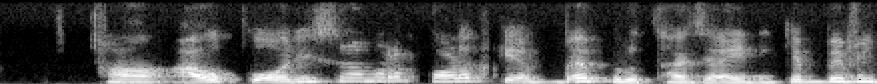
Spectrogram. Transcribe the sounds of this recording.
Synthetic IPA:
hãa̰wpɔɾisɾɔmɔɾɔfʰɔɭɔt̪kebːebɾut̪ːad͡ʒajnikebːebʱi

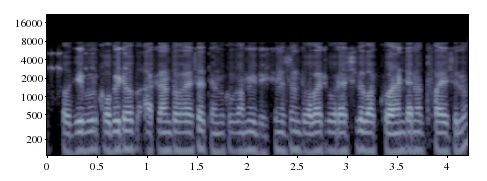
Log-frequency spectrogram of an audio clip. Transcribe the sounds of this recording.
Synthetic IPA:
sɔd͡ʒibuɾkɔbʱiʈɔt̪akɾant̪ɔɦojaset̪ẽw̃lokɔkamibʱeksinesɔnpɾɔbʱaɦid̪kɔɾajsilũbakwaɾeɳʈajnɔt̪ʰɔajasilũ

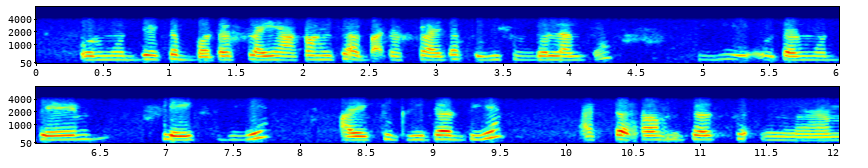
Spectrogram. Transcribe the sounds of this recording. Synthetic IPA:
oɾmod̪ʱːeɛːk̚ʈabəʈəɾflaːjãːkʰaɦoet͡ʃʰeɔːɾbaʈəɾflaːit̪akʰubʱiʃʊ̃nd̪ʱəɾlɐɡd͡ʒae | kiot̪əɾmod̪ʱːe | fleːksd̪ie | ɔːɾek̚ʈuɡɾiʈəɾd̪ie | ɛ̰ːk̚ʈad͡ʒɐsʈ

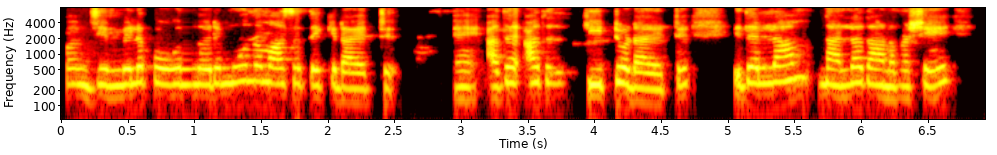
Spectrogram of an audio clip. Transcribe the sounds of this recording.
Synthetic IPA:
ɐpːɐmd͡ʑimːilpo̞ːɣunːɐo̞ɾumuːnːɨmaːsɐt̪ːe̞ːkːiɽaːjiʈːɨ | ɐ̰ðɨʔɐðɨkiːtːoːɽaːjiʈːɨiðe̞lːaːmnɐlːɐðaːɳɨpɐkʂe̞ː

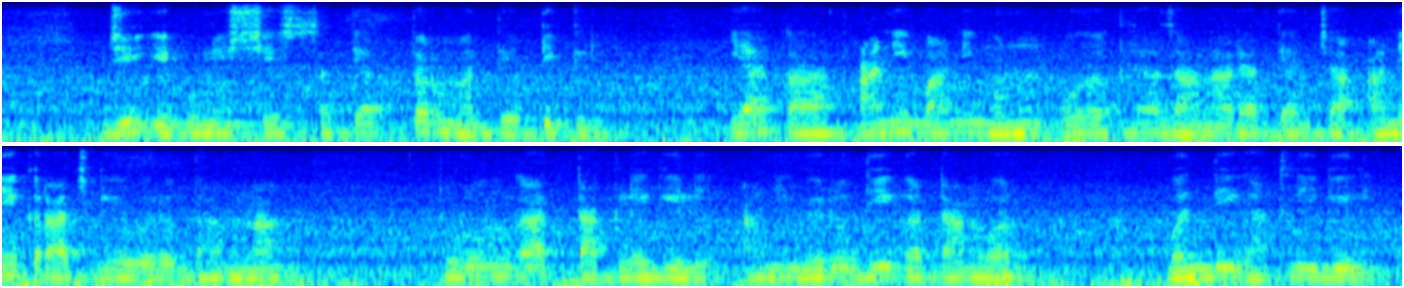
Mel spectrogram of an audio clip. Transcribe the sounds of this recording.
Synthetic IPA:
d͡ʑiːʔekuñisɕesət̪jat̪ːəɾməd̪ʱːjeʈikliː | jakaɭat̪aɽ̃ibaɽ̃iːm̤əɽ̃uːnoɭəkʰljad͡zaɽ̃aɾjat̪jaɲt͡ɕjaʔənekɾad͡zkiʋiɾud̪ʱːanːa | t̪ʰuɾoŋɡat̪ʈakleɡelḭaɽ̃iʋiɾod̪ʱiːɡʱəʈãʋəɾ | bənd̪ʱiːɡʱat̪liːɡelḭː

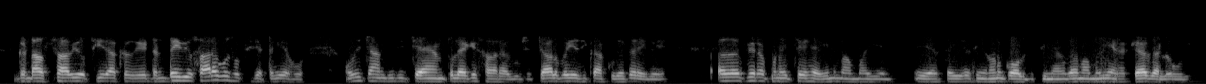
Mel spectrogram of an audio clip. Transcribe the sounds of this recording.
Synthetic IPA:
ɡəɳɖaːsaːbiːʊt̪ʰːiːɾəkʰːɡeːɖəɳɖeːʋiːoːsaːɾaːɡʊt͡ʃʊt̪ʰːiːt͡ʃɪʈɡeɦoː | oːd̪iːt͡ʃãːnd̪iːd̪iːt͡ʃɛːmt̪õːlɛːkeːsaːɾaːɡʊt͡ʃt͡ʃaːlbaːiːəsĩːkaːkuːd̪eːkəɾeːɡeː | pʰɪɾapɳeːɪt̪ʰːeːɦɛːɡiːnemaːmãːie | eːɛsːiəsĩːʊnãːnũːkɔːlkiːt̪iːnɛ̃ːɡaːmaːmãːiːɛːkakjaːɡəlɦoːɡiː

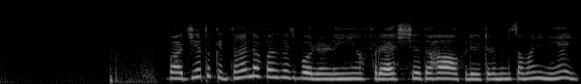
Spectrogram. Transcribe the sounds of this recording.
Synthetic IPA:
baːd͡ʒijãːt̪õːkɪd̪ãːləfəzʋɪt͡ʃboːləɳɳəĩːãːpʰɾɛːʃt̪aɦaːpʰliːʈəɾmɪnusəməd͡ʒnĩːaːiː

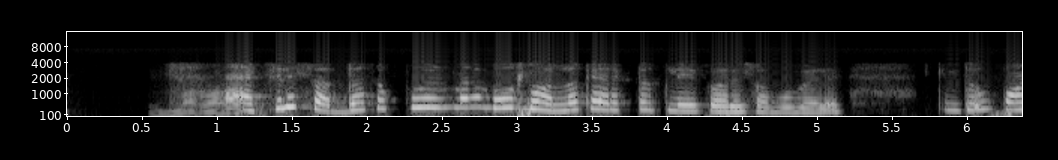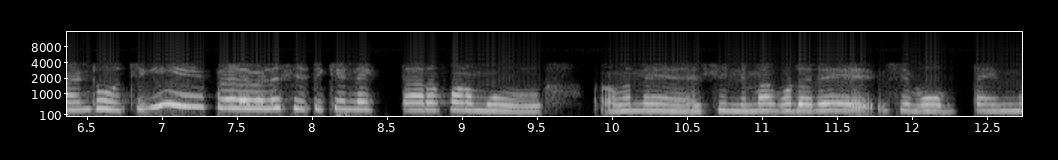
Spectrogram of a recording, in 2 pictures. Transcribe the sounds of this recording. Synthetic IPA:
aɛk̚t͡ʃuəlisɐd̪ʱːakɐpːuɾmənebɔːut̪̚bʱəlokɛɾek̚ʈəɾpleːkɔɾesɔbʱubeːɭḛ | kint̪upɔiɳʈɦot͡ʃʰikibeːɭebeɭeseʈikenek̚t̪aɾɔkoɳ̃mu | manesinemaɡuɽəɾeseboːʈaɪm

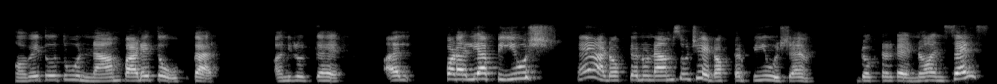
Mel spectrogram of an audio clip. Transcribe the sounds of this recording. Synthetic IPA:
həʋet̪ot̪ũnampaɽet̪oupt̪aɾ | əniɾud̪̚ʱkəɦe | əl | pəɳ̃əljapijuʃ | ɦɛ̃aɖɔk̚ʈəɾnũnamʃũt͡ʃʰeɖɔk̚ʈəɾpijuʃɛm | ɖɔk̚ʈəɾkaɦenɔnsens

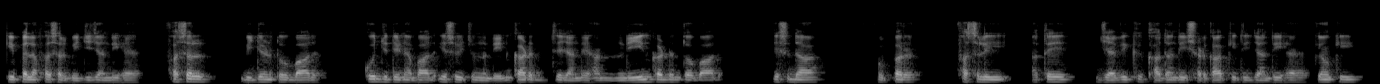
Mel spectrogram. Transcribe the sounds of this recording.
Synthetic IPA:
kɪpɛːlãːpʰəsəlbiːd͡ʒiːd͡ʒãːnd̪iːɦɛː | pʰəsəl | biːd͡ʒəɳt̪õːbaːd̪ | kʊd͡ʒd̪ɪnãːbaːd̪ɪsʋɪt͡ʃːnəd̪iːnkəɖd̪ɪt̪ːeːd͡ʒãːnd̪eːɦənːəd̪iːnkəɖəɳt̪õːbaːd̪ | ɪsd̪aː | ʊpːəɾ | pʰəsliː | ət̪eː | d͡ʒɛːʋɪkkʰːaːd̪ãːd̪iːʃəɽkaːkiːt̪iːd͡ʒãːnd̪iːɦɛːkjõːkɪ

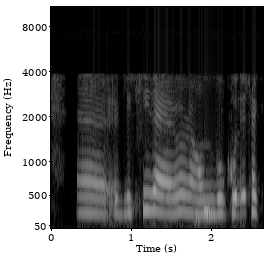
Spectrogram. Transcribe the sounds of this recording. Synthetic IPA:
likʰizajaɹʊɹawnbʊk̚bolitʰakɛ

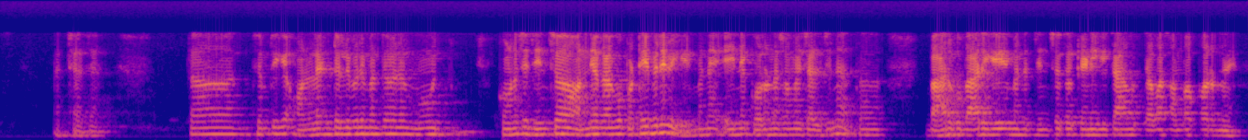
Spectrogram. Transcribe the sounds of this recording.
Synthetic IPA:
ətːʃʰaːt͡ʃʰa | t̪ɔd͡ʒemt̪ikeʔɔnlainɖelibəɾimad̪ʱjemanemũkoɽ̃ɔsid͡ʒinsɔːnjəkakupɔʈʰajpəɾibʱikimaneʔeinekoɾonas̬ɔməjet͡ʃalt͡ʃʰinat̪ɔ | baɾɔkubaɾiɡiimaned͡ʒinsɔt̪ɔkeɽ̃ĩkikad̪ɔbasɔmbʱɔb̚pɔɾnɔɦĩ

